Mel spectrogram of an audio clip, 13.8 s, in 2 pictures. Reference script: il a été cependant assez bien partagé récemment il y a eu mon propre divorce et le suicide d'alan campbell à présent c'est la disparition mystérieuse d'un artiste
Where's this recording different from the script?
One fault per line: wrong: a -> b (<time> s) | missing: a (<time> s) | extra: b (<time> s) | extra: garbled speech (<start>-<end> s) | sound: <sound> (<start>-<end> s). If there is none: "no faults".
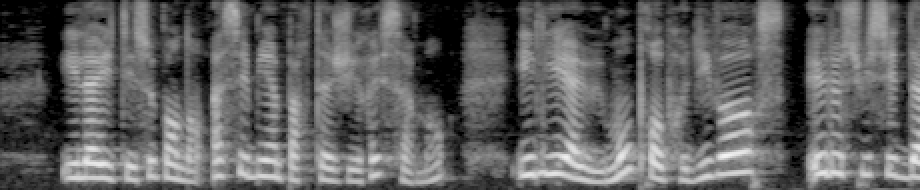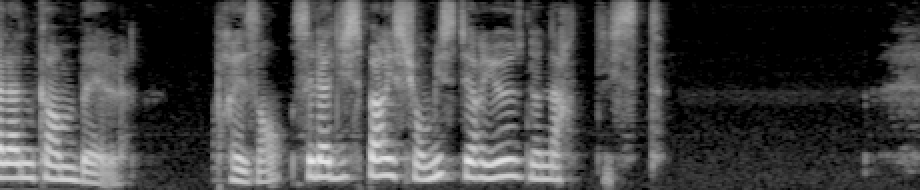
missing: à (7.8 s)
